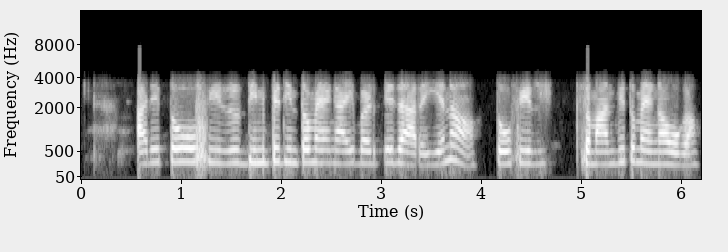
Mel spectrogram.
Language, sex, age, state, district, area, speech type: Hindi, female, 18-30, Uttar Pradesh, Ghazipur, rural, conversation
